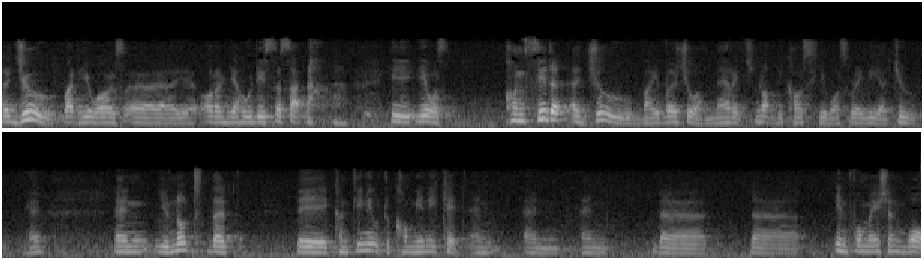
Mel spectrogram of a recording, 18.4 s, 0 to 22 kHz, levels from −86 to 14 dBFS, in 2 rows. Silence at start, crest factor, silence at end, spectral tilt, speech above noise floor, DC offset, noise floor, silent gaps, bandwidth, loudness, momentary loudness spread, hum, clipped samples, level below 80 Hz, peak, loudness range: 0 s; 22 dB; 0 s; -7.5 dB/octave; 20 dB; under 0.1%; -49 dBFS; none; 8 kHz; -30 LUFS; 18 LU; none; under 0.1%; -56 dBFS; -8 dBFS; 9 LU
